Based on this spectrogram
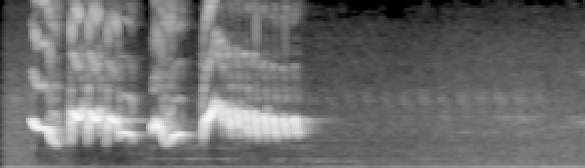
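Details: Orange-headed thrush, caged, played to stimulate singing in rainy and dry seasons, from Singaraja, North Bali: loud clear whistled phrases, slurred notes then a rapid run of trilled notes around mid-high pitch, followed by quiet low hum.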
